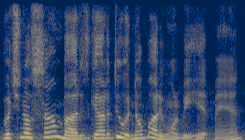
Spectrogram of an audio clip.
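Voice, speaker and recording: A man voicing a foul-mouthed hitman boss from a wasteland video game, rambling on with stammers and restarts. His voice sits a little high for a man and swings widely up and down. Faint noise runs behind him. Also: big pitch swings, very fast. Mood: rambling crude. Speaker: game character giving a hitman job.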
